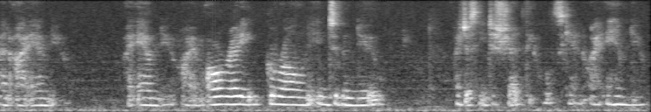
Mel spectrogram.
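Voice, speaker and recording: A woman with a medium-pitched voice talks at a fairly slow pace with fairly even intonation, against noticeable background noise. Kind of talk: casual talk to camera, video-diary self-reflection. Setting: indoors, basement apartment. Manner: slow, reflective, contemplative.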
